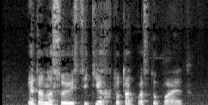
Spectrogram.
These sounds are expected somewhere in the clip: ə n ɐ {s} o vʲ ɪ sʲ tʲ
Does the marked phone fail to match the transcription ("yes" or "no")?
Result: no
